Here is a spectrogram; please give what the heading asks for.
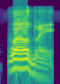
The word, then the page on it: worldly: British English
